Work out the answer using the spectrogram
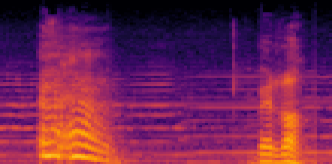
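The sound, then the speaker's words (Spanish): A person clears their throat twice, two short raspy voiced bursts with a falling pitch, the first longer and louder than the second, separated by a brief quiet pause. “Perdón, un poco de carraspera.”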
